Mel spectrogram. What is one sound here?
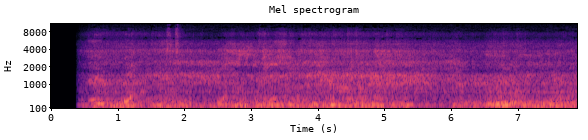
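Gunfire rattles from a video game through a television speaker.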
